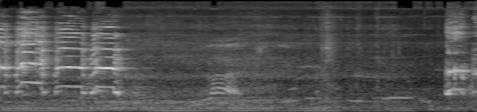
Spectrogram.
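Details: A Kukuak Balenggek chicken from Solok ends a crow in rapid stuttering syllables, followed by quiet low background notes and a soft arched call, then a fresh loud crow bursts in at the close.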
